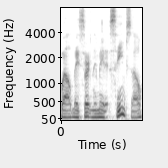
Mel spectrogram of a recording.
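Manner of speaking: mock very quiet, low, hushed, flat deadpan. Quoting how the other speaker said it earlier, imitating a deadpan delivery. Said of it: "the way you said it so deadpan".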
